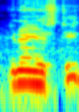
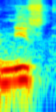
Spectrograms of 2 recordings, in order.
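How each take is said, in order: First: It is spelled out letter by letter. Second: It is said as a single word. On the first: "অথবা এনআইএসটি" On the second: "এটা নিস্ট বলে"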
